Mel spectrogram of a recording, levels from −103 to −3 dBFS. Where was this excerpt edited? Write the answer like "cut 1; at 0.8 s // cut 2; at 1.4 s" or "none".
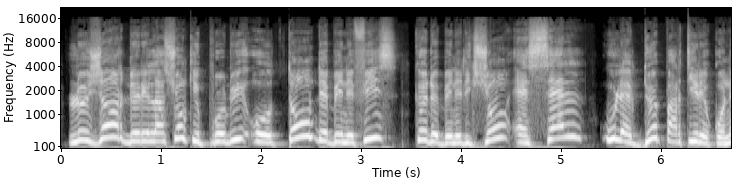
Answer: cut 1; at 3.5 s // cut 2; at 5.3 s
